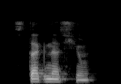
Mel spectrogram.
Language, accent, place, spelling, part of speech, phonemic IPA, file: French, France, Lyon, stagnation, noun, /staɡ.na.sjɔ̃/, LL-Q150 (fra)-stagnation.wav
- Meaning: stagnation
